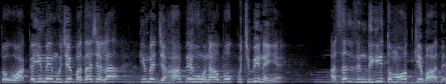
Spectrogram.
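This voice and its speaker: His voice is pitched extremely high. A man is the one talking. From India, eastern Uttar Pradesh (Kanpur). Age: 20s. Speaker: audience member. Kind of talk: testimony.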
